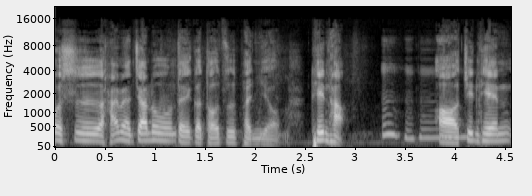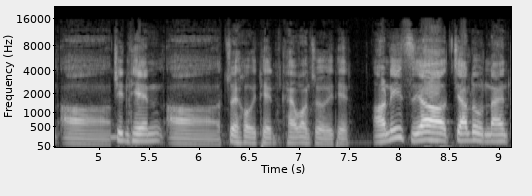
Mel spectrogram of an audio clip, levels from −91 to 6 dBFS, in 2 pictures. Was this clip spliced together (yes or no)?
yes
